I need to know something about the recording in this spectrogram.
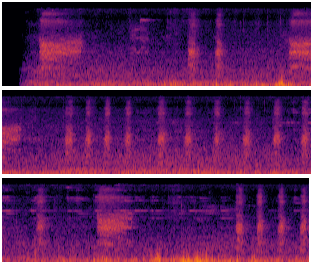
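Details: A squirrel on the roof of a house gives a warning call: harsh, rasping calls between quick repeated chips, over a steady low rumble.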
